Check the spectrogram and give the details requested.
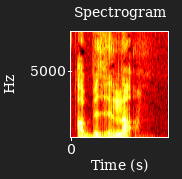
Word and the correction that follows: Abna: Det, Abna uttalas det. – Abna, oj.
